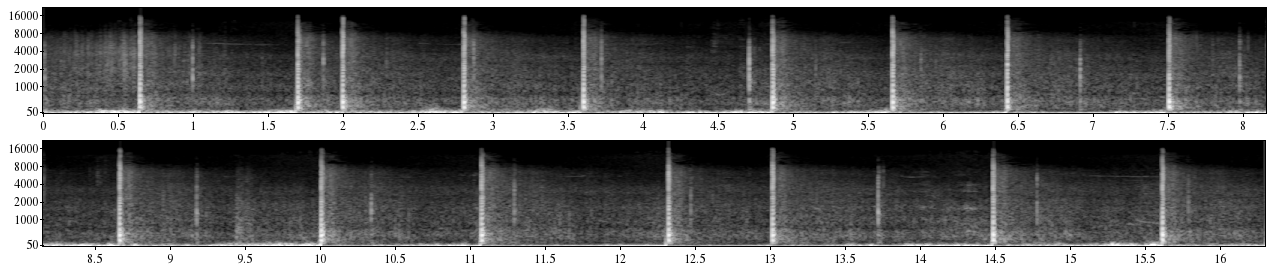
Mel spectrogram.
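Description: Fireworks firing shot after shot from one launch point, as a multi-shot barrage: a sharp bang about once a second, over a steady low rumble.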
